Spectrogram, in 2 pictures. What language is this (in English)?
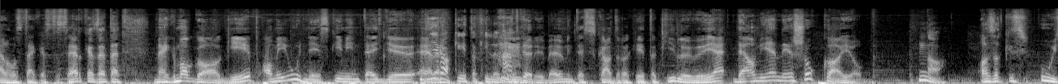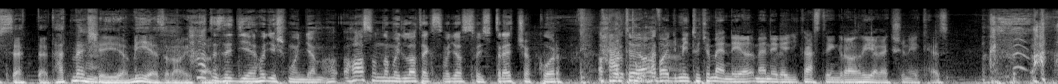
Hungarian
